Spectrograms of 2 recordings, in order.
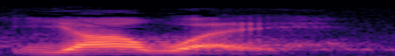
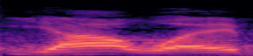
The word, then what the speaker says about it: Yahweh: Now, the vowels aren't known for certain, but most scholars believe that the name is to be pronounced Yahweh.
